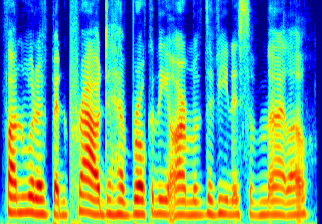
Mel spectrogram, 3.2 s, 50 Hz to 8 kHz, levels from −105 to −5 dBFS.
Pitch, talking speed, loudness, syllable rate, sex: 180 Hz, 280 wpm, -18 LUFS, 5.7 syllables/s, female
